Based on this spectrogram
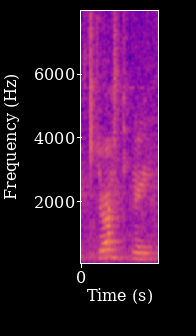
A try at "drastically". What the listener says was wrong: You have this something R problem. Anything like B, G, whatever that gets to R.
